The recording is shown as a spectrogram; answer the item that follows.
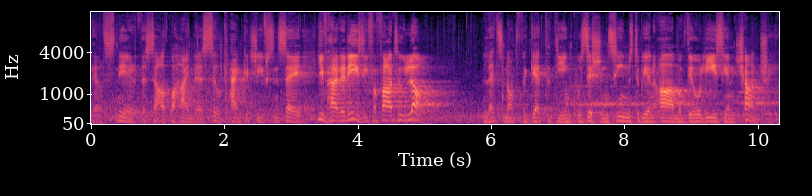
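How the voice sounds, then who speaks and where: An actor playing a witty, haughty mage from a fantasy empire, speaking with suave, theatrically arch sarcasm in a video game. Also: male voice, mid-range voice, normal speed, distant mic, close to an everyday voice. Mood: wry disdain. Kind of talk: video game character dialogue. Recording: echoey hall, clear background ambience noise.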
